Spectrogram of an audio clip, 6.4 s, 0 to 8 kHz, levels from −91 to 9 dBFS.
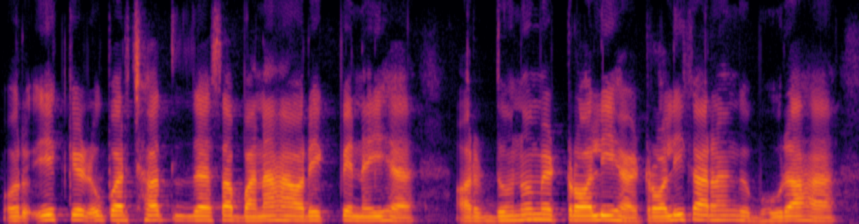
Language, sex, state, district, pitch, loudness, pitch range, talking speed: Hindi, male, Jharkhand, Garhwa, 155 Hz, -16 LUFS, 150-170 Hz, 205 wpm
